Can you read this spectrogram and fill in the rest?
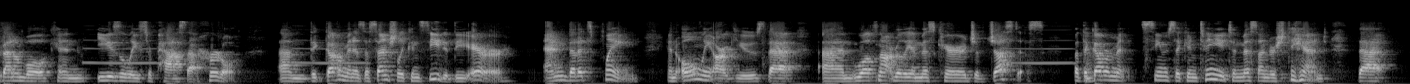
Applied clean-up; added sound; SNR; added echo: none; Wind instrument, woodwind instrument; 19 dB; none.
